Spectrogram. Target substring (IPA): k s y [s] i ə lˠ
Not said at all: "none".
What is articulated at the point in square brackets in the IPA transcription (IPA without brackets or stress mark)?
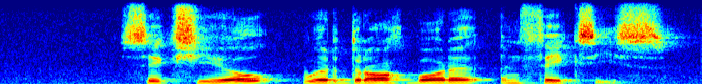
none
